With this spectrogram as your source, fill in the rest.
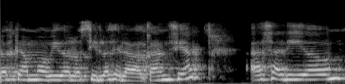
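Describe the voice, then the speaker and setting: A woman with a plain, everyday voice speaks at a medium pitch with ordinary pitch variation. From Peru. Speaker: podcast co-host. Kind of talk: casual chat.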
